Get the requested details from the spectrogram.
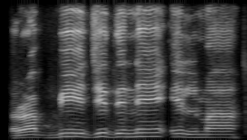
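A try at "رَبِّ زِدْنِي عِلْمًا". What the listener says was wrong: রব্বি টান নেই, রব্বি জিদনি ইলমা।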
